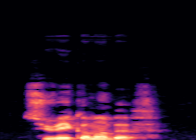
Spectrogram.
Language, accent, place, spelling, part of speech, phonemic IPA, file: French, France, Lyon, suer comme un bœuf, verb, /sɥe kɔ.m‿œ̃ bœf/, LL-Q150 (fra)-suer comme un bœuf.wav
- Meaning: to sweat like a pig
